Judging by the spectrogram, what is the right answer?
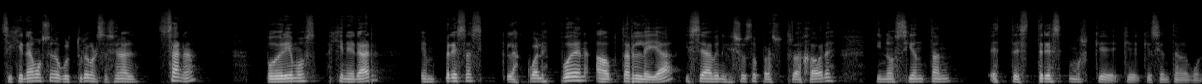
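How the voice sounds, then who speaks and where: A man with a medium-pitched voice talks at a fairly quick pace, with ordinary pitch variation and big swings in loudness. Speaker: university executive. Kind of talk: conference talk. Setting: stage with audience. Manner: fast; hesitant fillers.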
